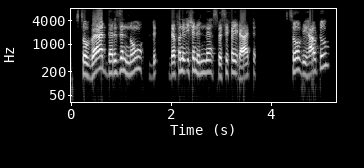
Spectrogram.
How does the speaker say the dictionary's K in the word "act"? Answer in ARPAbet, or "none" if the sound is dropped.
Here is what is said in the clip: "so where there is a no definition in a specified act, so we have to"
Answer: none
